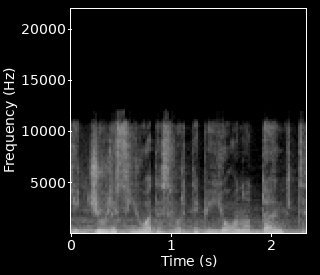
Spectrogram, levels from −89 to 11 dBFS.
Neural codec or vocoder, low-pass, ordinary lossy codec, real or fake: none; 10.8 kHz; Opus, 64 kbps; real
